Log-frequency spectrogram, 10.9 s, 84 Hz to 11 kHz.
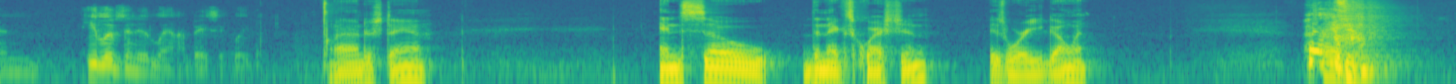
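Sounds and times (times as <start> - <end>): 
speech: 0.6 - 3.3, 5.0 - 8.2, 9.8 - 10.4
loud sharp sneeze: 9.8 - 10.7.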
